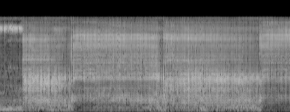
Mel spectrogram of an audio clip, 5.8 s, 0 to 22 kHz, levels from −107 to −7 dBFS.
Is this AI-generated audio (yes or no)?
yes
